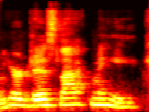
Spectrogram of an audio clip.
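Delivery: playful put-on Southern accent; fake Southern accent. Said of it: "that fake Southern accent".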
